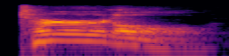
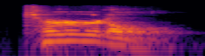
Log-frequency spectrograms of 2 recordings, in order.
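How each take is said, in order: The two takes are said the same way.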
